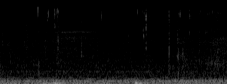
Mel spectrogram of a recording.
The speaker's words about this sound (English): You get a big chomp in that mic for you. Mm-hmm. Let me get the rest of this taco down.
